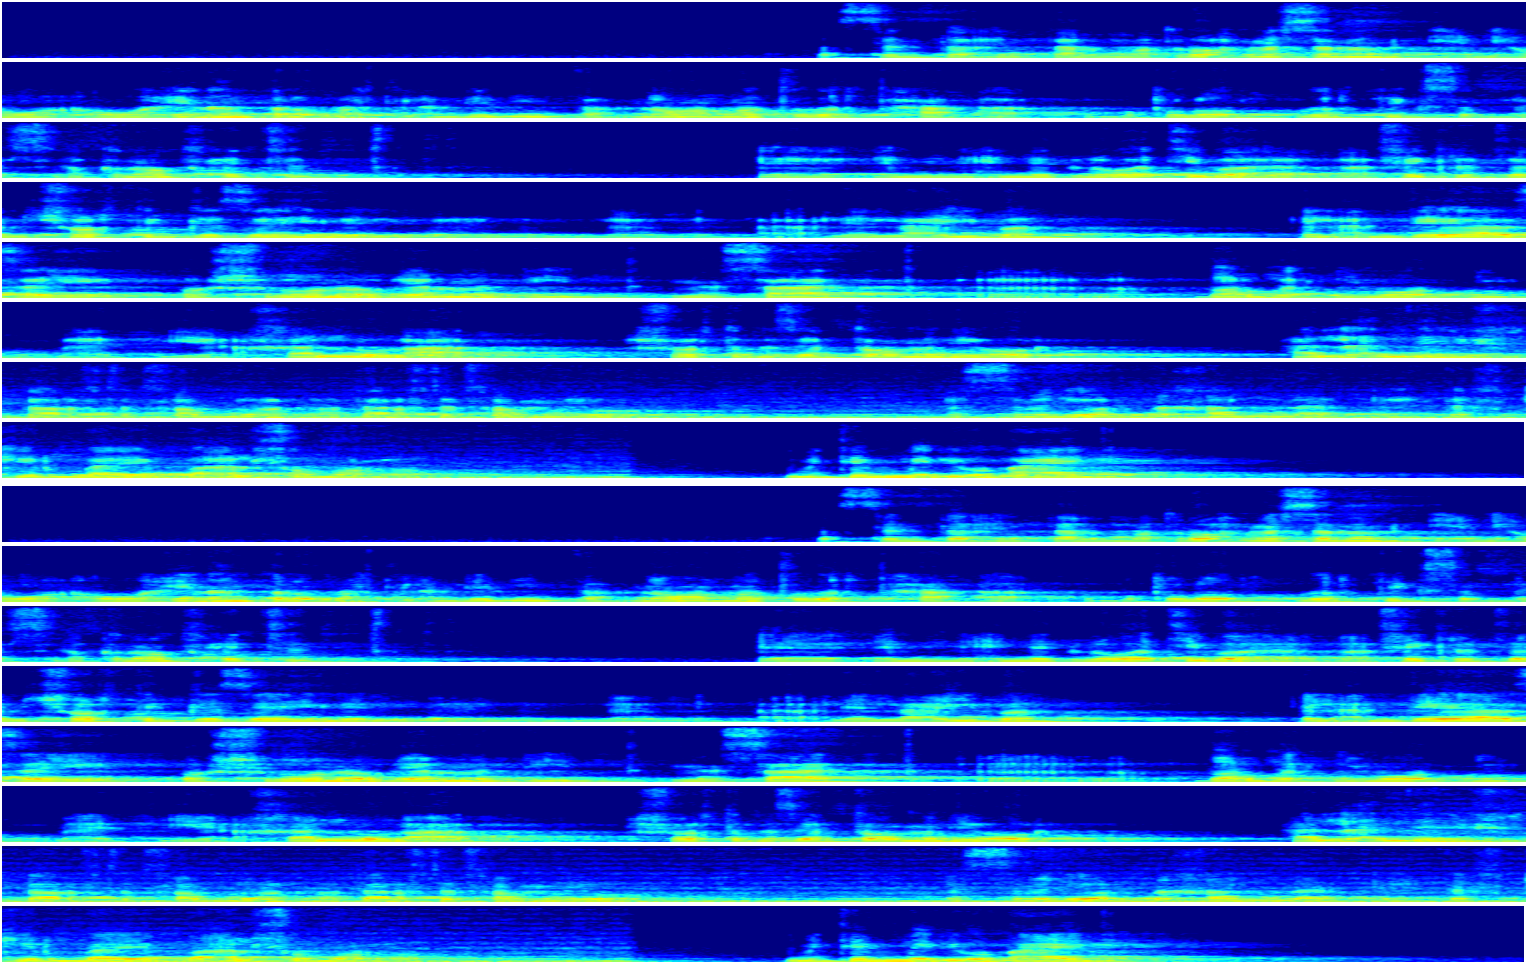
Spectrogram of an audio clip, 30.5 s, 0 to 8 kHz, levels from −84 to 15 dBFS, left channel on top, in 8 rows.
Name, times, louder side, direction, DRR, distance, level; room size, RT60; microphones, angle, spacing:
voice 1, 2.2-8.4 9.5-14.1 14.7-17.4 17.7-20.3 20.6-21.7 22.3-24.5 25.2-27.7 28.6-29.5, right 2 dB, 5° left, 5 dB, 1.9 m, -25 dB
sound 1, 22.5-28.3, right 2 dB, 10° right, 0.7 m, -33 dB
25.0 x 22.0 x 6.1 m, 1.2 s
head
